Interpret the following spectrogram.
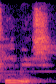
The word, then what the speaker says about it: Jemez: And Jemez is just another word for this other word is it's pronounced Hemish.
